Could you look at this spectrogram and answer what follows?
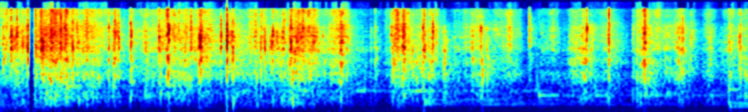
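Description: Hands crumple and squish newspaper into a ball for a DIY flower backdrop, giving a close, steady run of dry crinkling and rustling with no voices.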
